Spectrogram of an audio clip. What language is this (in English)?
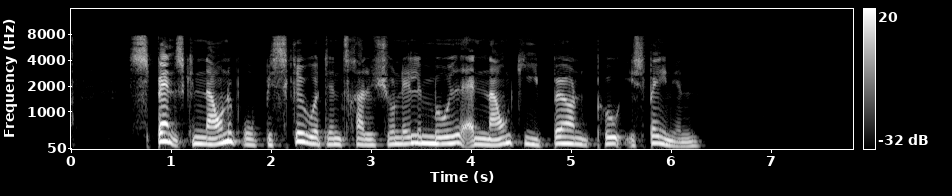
Danish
